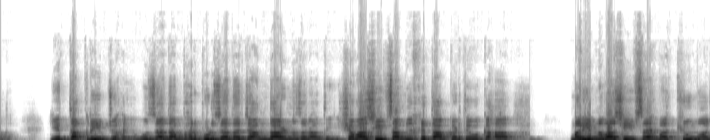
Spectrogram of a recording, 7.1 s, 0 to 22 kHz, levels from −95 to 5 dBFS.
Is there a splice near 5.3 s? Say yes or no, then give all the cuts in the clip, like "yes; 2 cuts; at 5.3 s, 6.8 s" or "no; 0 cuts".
yes; 1 cut; at 5.3 s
